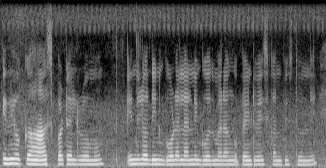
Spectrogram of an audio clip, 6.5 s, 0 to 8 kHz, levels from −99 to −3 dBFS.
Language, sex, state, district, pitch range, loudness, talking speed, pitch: Telugu, female, Telangana, Mahabubabad, 195-205 Hz, -19 LUFS, 110 wpm, 200 Hz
